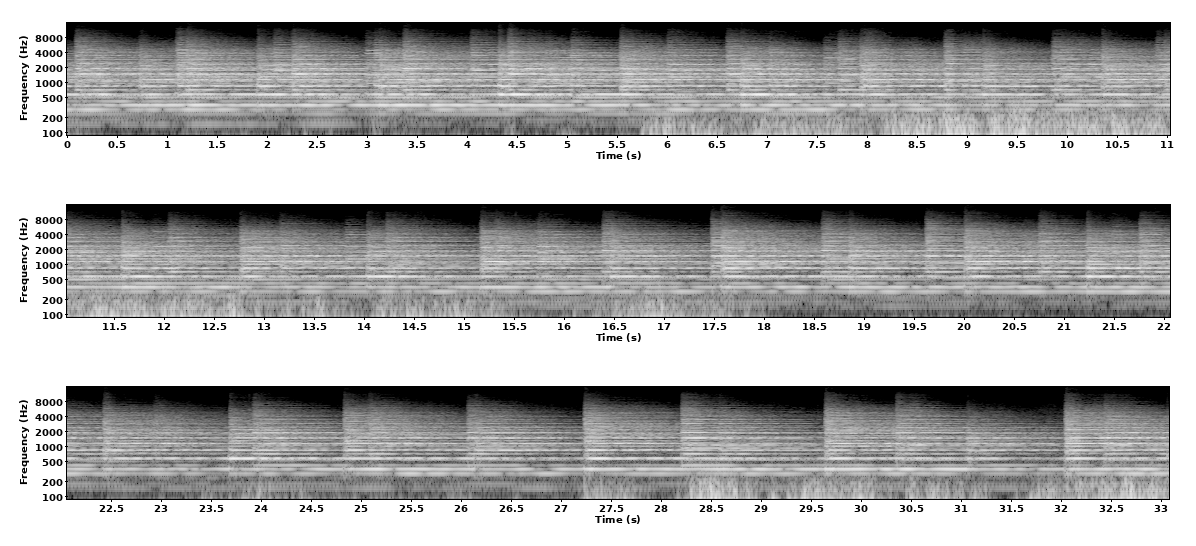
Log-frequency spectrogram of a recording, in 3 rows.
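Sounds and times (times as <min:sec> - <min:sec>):
parish church bells ringing in Freienbach: 0:00.0 - 0:33.0.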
